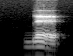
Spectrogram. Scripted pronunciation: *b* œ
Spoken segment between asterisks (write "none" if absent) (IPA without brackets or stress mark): b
